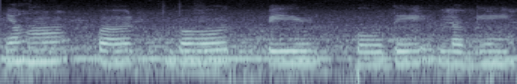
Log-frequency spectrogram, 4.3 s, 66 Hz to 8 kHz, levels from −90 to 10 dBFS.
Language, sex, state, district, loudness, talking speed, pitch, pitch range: Hindi, female, Haryana, Charkhi Dadri, -15 LUFS, 85 wpm, 225 Hz, 155-235 Hz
